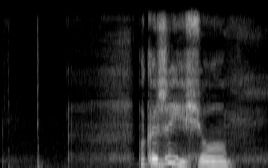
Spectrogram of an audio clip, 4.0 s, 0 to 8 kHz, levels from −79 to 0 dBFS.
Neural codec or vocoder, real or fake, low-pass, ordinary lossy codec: none; real; 7.2 kHz; AAC, 48 kbps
